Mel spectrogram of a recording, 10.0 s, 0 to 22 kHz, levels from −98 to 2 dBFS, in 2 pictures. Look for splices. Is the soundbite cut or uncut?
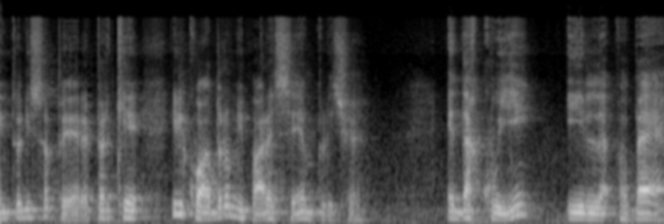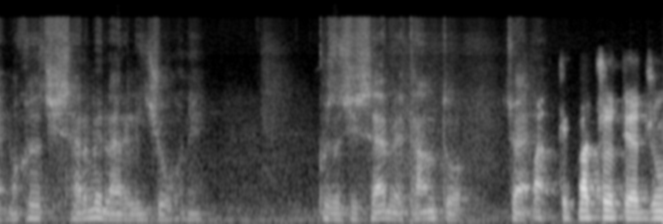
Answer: uncut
